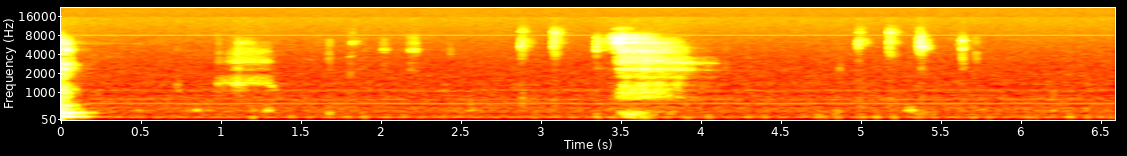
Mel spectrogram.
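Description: Faint computer mouse clicks, a few close together near the end, with a short breathy exhale about halfway through.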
